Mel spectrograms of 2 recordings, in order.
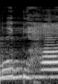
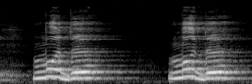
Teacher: दाल को प्रॉपर आपने लौटाएं, दाल को लौटाएंगे तभी कलकला साउंड प्रोड्यूस होगी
